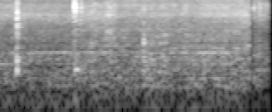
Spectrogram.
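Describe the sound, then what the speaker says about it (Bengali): Steady sizzling of paneer pieces frying in hot oil, with a few soft clinks of a utensil stirring the pan. "গরম তেলের মধ্যে দিয়ে ভালো মতো করে নেড়ে ভেজে নিচ্ছি"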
